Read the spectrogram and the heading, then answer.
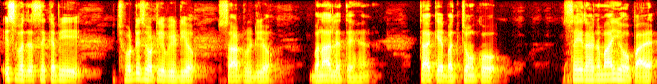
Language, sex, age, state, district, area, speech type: Urdu, male, 18-30, Bihar, Purnia, rural, spontaneous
